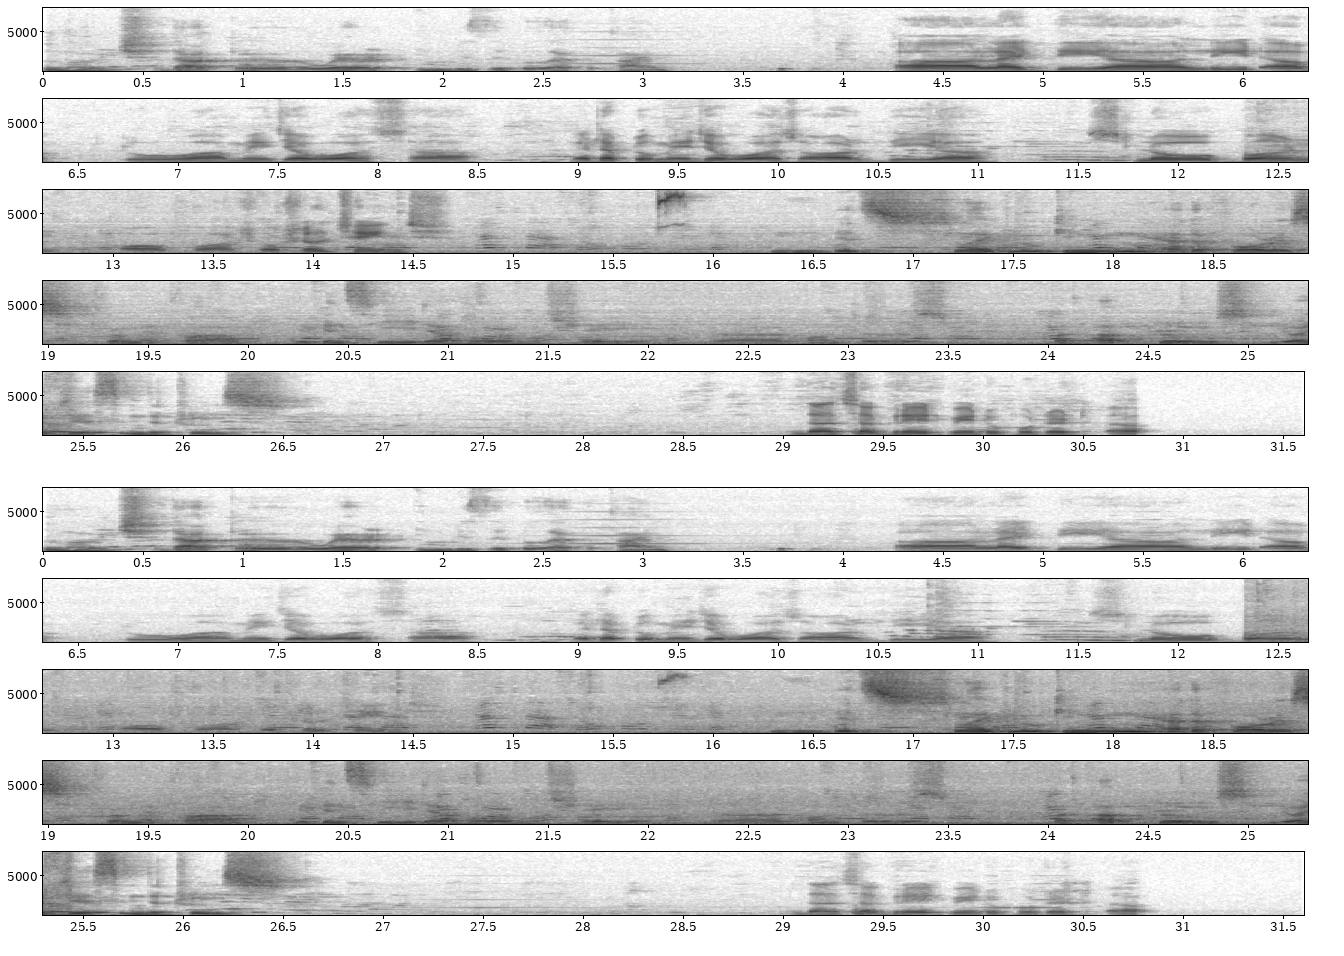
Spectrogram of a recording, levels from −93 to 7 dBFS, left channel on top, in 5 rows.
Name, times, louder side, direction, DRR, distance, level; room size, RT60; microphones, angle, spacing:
voice 1, 0.0-3.1 8.2-8.3 8.8-9.1 10.8-11.0 11.3-11.8 16.3-27.0 30.2-30.3, right 3 dB, 25° right, 0.3 m, -23 dB
voice 2, 4.3-6.4 6.7-8.5 9.0-11.1 11.6-12.7 13.0-14.7 29.0-30.8, left 4 dB, 60° left, 0.5 m, -25 dB
sound 1, 12.3-25.5, right 3 dB, 80° right, 0.5 m, -32 dB
3.4 x 2.6 x 3.0 m
head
